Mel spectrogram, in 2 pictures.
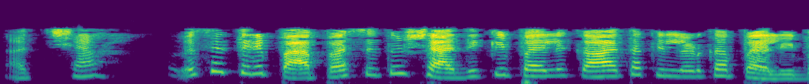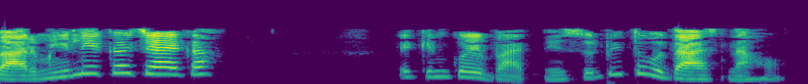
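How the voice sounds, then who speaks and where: A woman voicing a gentle, caring middle-aged mother in an animated story, talking softly and comfortingly. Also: high voice, normal speed, no echo. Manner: soft, comforting. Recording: dry, slightly dull lo-fi audio.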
